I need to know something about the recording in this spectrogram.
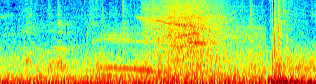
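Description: A quick whooshing dash sound rings out.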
